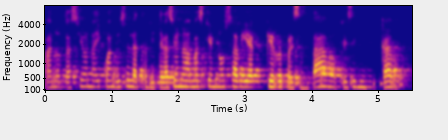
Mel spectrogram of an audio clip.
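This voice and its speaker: A woman's voice: medium pitch, little pitch movement, a little fast, darkish tone, echoey room. A woman student asking questions in class, hesitant and correcting herself as she goes.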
